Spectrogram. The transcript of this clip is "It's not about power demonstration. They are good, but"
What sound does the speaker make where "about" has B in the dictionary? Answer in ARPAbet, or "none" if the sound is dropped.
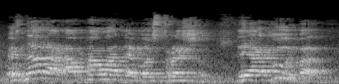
none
